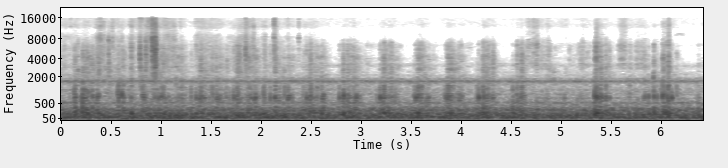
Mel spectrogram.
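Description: Fingertips with dark-painted nails tap the smooth, hollow-looking plastic back of a small handheld hairbrush shaped like a dog face, its bristles facing away. The result is a quick, steady run of light, hollow clicks over a constant low rumble and a faint steady tone.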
